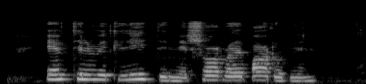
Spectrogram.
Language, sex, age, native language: Icelandic, male, 13, Icelandic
